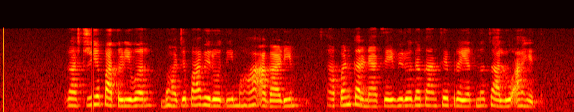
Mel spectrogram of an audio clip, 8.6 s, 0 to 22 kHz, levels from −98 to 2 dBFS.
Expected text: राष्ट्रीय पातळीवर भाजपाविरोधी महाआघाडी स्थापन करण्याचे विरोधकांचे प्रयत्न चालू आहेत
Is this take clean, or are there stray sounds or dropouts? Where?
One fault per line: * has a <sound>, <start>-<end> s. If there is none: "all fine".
* has a dropout, 1.4-1.4 s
